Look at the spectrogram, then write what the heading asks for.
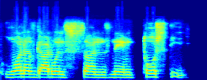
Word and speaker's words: Tostig: of Godwin's Sons named tosti you might know him as tostig but that's not how you pronounce his name is uh because Old English is funky that way um yeah and uh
